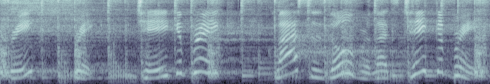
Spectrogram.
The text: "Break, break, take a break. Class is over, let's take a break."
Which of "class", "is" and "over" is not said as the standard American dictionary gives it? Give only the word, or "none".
none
